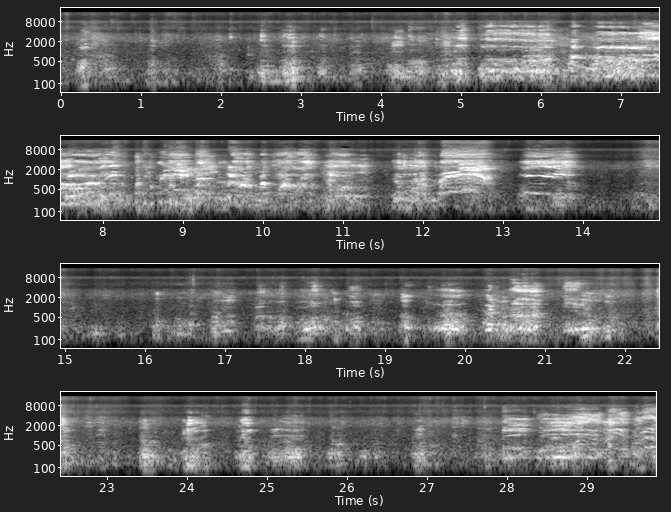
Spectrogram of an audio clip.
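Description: Pigs grunt and squeal close by.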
